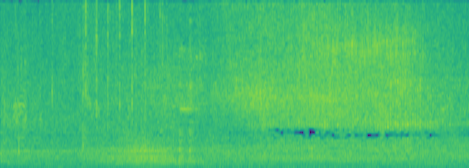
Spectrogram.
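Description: Road traffic: a motor vehicle's engine hum that swells and then stops about two seconds in, over a steady outdoor background hiss.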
